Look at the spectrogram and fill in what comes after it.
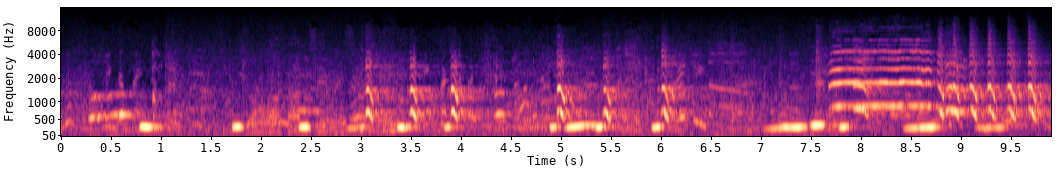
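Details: Siamang gibbon wake-up call: repeated short barking hoots about once a second building into a dense burst of rising, sharply swooping whoops near the end, with a low steady tone beneath.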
